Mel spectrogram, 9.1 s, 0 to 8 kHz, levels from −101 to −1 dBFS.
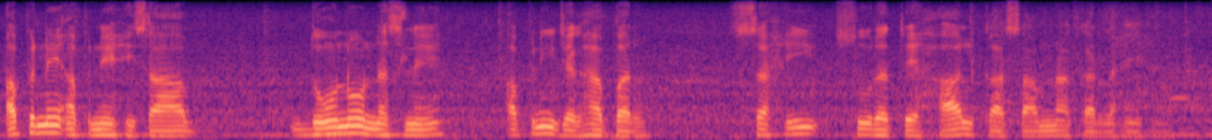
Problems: none marked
